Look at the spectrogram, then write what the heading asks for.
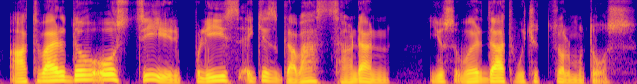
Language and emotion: Kashmiri, neutral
